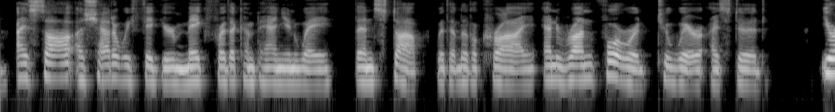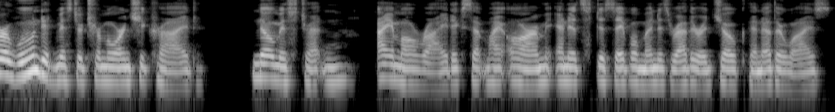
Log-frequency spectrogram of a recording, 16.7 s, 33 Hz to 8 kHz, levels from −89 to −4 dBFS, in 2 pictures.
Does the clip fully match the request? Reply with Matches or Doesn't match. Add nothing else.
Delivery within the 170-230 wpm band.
Matches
